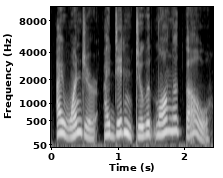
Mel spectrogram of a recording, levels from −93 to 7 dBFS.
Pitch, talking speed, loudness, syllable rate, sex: 210 Hz, 195 wpm, -17 LUFS, 4.6 syllables/s, female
